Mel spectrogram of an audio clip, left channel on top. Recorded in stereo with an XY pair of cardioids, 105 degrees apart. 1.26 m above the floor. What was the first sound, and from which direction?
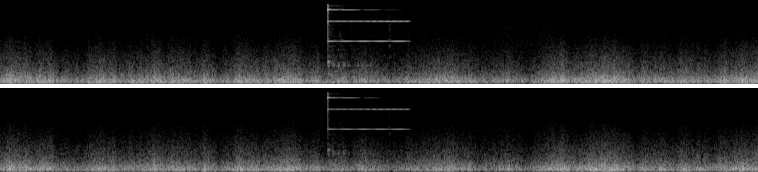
A chime, 40° left.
